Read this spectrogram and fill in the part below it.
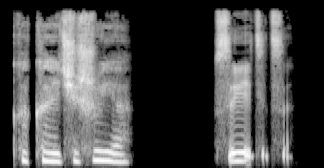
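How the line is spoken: Mumbled. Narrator (Russian): промямлил Ришелл

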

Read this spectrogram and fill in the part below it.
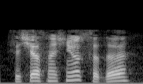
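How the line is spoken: Cheerful question. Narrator (Russian): бодро спросил Каша

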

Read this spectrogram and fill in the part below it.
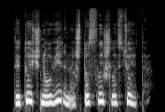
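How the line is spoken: Insinuating. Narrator (Russian): вкрадчиво сказала

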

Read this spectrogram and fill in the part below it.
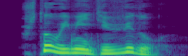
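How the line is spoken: Plain. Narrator (Russian): спросил я

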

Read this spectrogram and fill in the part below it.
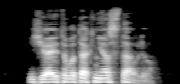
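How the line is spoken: Displeased grumbling. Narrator (Russian): Недовольно ворчал аристократ

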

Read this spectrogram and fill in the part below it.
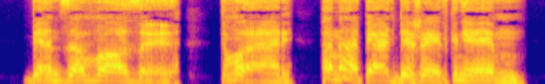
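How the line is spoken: Khan shouting. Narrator (Russian): прокричал хан

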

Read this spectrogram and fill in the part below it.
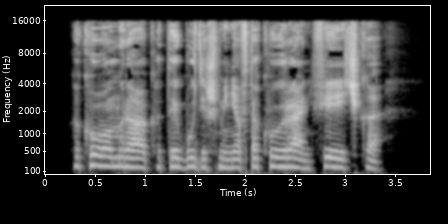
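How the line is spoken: Growled. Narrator (Russian): прорычал он

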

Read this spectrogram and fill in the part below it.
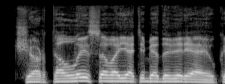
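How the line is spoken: Shout. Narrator (Russian): крикнул Футаки

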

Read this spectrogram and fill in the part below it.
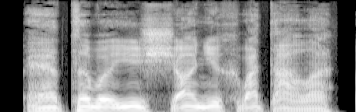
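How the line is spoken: Grumbled. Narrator (Russian): проворчал Мастон

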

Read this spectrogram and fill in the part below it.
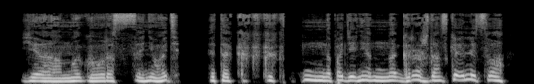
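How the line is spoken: Trembling voice. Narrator (Russian): дрожащим тоном произнес Кондрашов

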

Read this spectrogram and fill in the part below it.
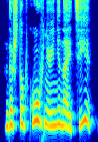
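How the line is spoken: Laughing. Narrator (Russian): засмеялась

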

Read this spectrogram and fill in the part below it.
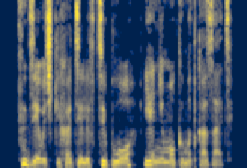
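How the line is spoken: Snorting. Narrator (Russian): хмыкнул он

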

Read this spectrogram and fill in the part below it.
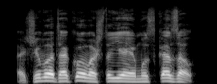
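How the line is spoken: Snapping young man. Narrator (Russian): огрызнулся молодой

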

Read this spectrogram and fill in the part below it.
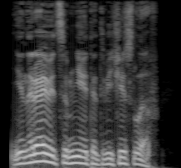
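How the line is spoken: Sigh. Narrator (Russian): вздохнул Лев Николаевич

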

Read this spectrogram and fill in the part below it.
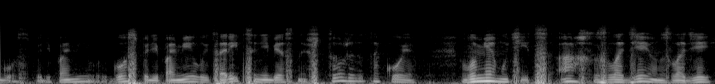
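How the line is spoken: Convulsive sobbing. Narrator (Russian): судорожные рыдания прервали речь

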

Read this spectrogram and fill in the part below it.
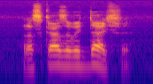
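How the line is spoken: Gloomy. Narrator (Russian): мрачно произнес Ичиро

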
